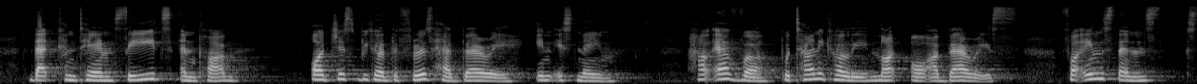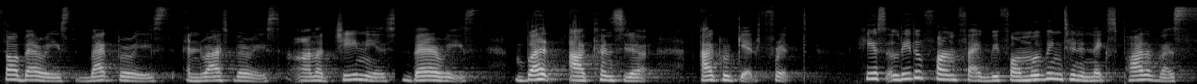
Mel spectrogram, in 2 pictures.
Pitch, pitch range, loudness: 185 Hz, 170-215 Hz, -23 LUFS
